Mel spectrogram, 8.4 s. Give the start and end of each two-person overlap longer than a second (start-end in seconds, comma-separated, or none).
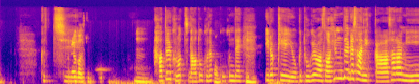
none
